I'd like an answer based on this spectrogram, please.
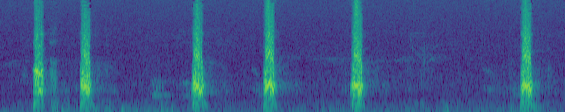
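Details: Shih Tzu named Bobi barking because he dislikes being filmed: six sharp, loud barks at irregular gaps of one to two and a half seconds, with quiet room background between them.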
